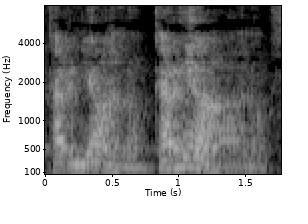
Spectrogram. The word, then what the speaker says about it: Carignano: It doesn't say it on the label, but this is made of Carignano.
